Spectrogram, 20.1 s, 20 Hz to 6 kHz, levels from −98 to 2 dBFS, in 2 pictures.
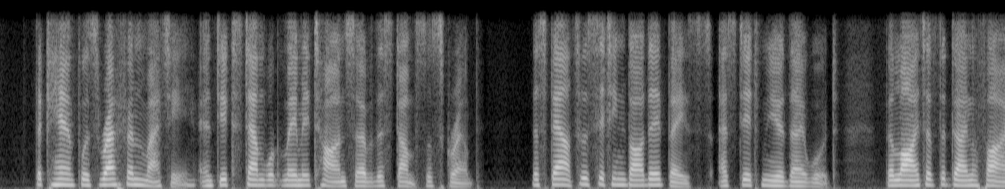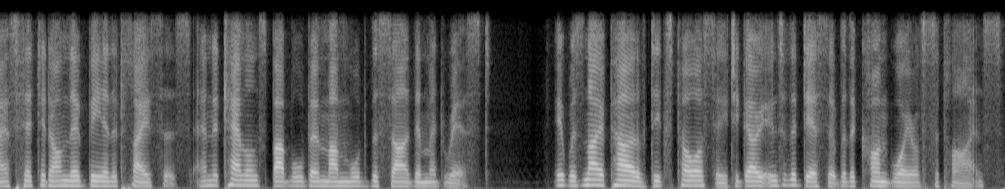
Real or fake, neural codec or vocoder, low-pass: fake; codec, 16 kHz, 0.5 kbps, FunCodec, trained on Chinese and English, 25 frames a second; 5.4 kHz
